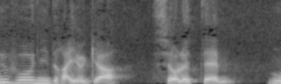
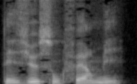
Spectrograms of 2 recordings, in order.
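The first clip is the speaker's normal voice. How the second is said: guided meditation; 4 semitones lower, 8 dB quieter than usual. Acted. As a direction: guide listeners into deep rest, lower and much softer. Leads a Nidra Yoga meditation.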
